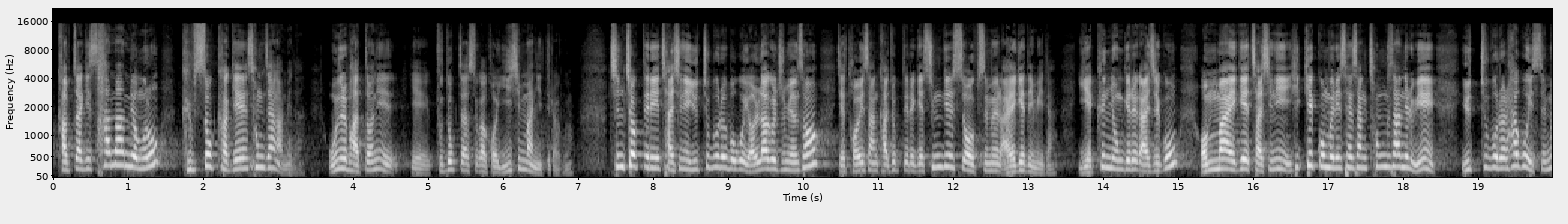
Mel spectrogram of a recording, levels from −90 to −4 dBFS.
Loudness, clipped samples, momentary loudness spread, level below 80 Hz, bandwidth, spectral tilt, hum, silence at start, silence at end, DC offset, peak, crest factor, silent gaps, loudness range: -20 LUFS; under 0.1%; 11 LU; -60 dBFS; 15.5 kHz; -3 dB/octave; none; 0.05 s; 0 s; under 0.1%; 0 dBFS; 20 dB; none; 6 LU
